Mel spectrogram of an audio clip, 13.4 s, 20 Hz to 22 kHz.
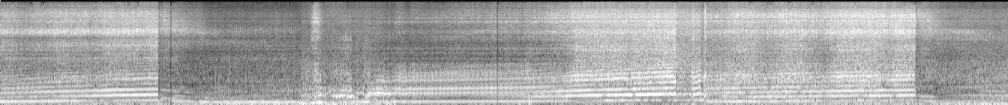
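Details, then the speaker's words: Nissan Sentra with SR20VET swap, pulling in a long gear (third or fourth): exhaust note swells and drops in waves, "wah wah" boost surge traced to wastegate crack pressure setting on the AEM Truboost electronic boost controller. "Like kind of wah wah, it would surge, right? So I finally figured out what was going on with that. My boost controller, I have the AEM True Boost boost controller."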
